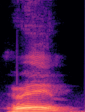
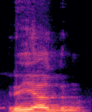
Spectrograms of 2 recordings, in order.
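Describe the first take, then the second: First: No 'g' sound is heard before the 'n'. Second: A 'g' sound is heard before the 'n'. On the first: The speaker calls it right. "ये है" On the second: The speaker calls it wrong. "नहीं है"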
